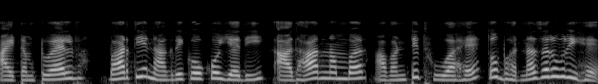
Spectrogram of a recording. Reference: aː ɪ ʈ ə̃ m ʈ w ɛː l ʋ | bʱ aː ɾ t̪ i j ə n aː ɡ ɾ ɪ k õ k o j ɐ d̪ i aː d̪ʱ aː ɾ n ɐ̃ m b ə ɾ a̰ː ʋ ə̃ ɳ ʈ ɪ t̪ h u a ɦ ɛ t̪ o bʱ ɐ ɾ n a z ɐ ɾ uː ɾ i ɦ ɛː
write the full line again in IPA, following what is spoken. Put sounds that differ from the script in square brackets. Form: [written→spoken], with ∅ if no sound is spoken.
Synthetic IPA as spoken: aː ɪ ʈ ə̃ m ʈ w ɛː l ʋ | bʱ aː ɾ t̪ i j ə n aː ɡ ɾ ɪ k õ k o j ɐ d̪ i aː d̪ʱ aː ɾ n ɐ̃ m b ə ɾ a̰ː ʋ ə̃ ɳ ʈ ɪ t̪ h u a ɦ ɛ t̪ o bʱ ɐ ɾ n a z ɐ ɾ uː ɾ i ɦ ɛː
